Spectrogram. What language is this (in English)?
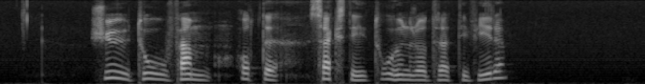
Norwegian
